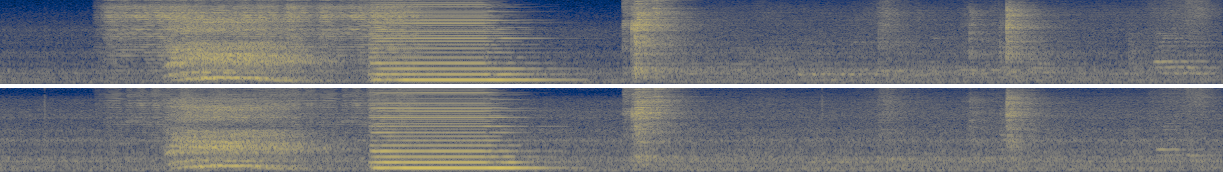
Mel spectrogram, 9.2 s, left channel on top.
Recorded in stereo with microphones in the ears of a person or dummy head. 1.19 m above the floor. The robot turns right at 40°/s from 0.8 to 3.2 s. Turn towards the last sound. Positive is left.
turn(degrees=35)  # may be behind; listen again after turning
